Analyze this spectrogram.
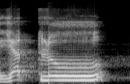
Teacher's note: لام کے آگے واو ہے, واو مدہ لمبا کریں گے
